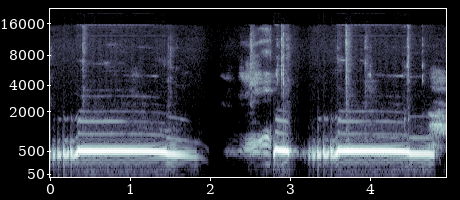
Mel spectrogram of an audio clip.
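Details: Male puter pelung dove calling to a female, giving a drawn-out, level, low coo that drops slightly at the end, a brief sharp note, then another long coo.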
